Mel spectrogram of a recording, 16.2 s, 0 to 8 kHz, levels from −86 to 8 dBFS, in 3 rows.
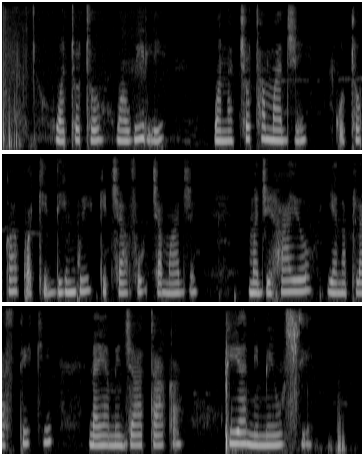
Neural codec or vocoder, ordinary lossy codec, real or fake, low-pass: none; MP3, 32 kbps; real; 7.2 kHz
